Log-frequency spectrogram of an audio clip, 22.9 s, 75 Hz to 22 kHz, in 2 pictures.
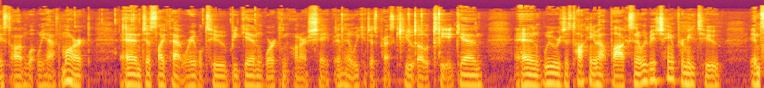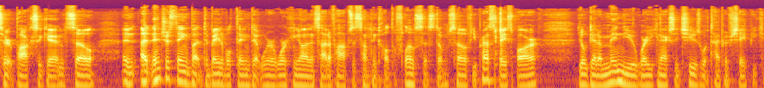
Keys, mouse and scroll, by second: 1.0 click, 1.3 scroll down 3, 1.5 middle click, 1.9 alt+a, 2.1 middle click, 3.5 middle click, 4.2 middle click, 5.0-6.5 typing.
